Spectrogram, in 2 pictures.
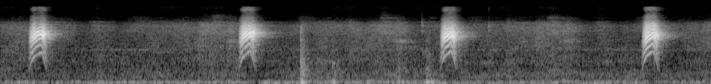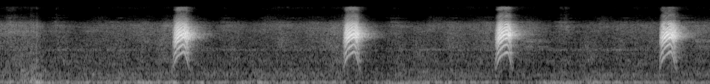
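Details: White-breasted woodswallow in full voice, call used as a lure, producing eight short, buzzy, rasping notes at uneven intervals of about one to one and a half seconds, a soft low thump between.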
